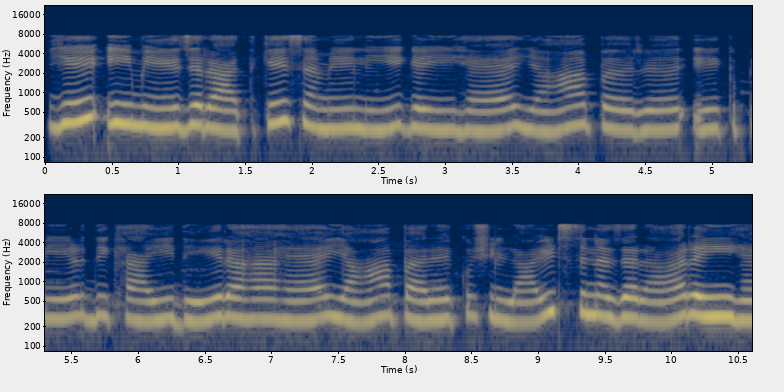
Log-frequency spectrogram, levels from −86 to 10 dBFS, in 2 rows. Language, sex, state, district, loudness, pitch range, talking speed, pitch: Hindi, female, Chhattisgarh, Sukma, -22 LUFS, 265-295 Hz, 135 wpm, 275 Hz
